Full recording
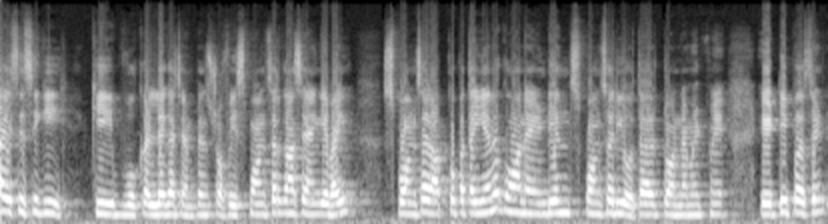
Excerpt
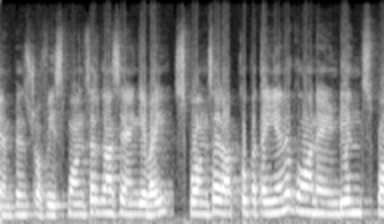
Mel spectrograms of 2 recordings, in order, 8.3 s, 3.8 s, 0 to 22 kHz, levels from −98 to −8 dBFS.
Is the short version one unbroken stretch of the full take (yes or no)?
no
